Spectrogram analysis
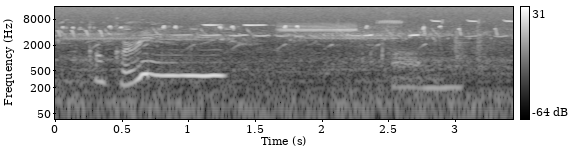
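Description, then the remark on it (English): Birds calling before sunrise on a Saturday morning over a field at Battelle Darby Creek Metro Park in Columbus: one loud, sustained whistling note rises and holds briefly, followed later by a lower, quieter tone, while faint high chirps and tweets sound. “The birds awake before the sun on Saturday morning, chirping melodies to fading stars.”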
